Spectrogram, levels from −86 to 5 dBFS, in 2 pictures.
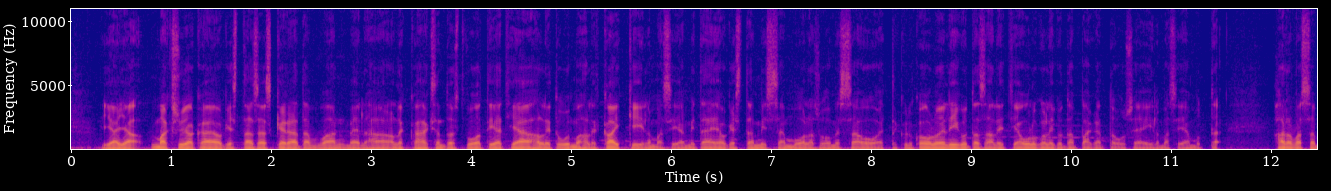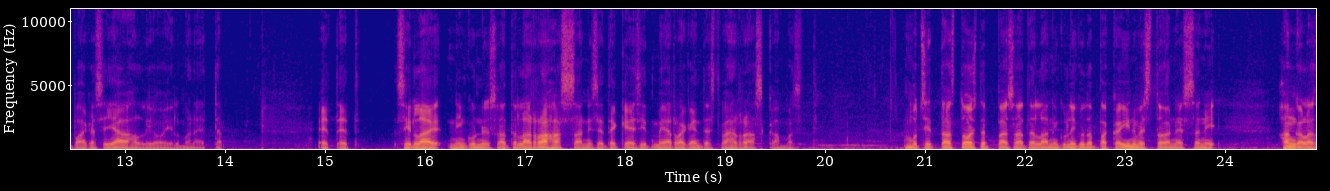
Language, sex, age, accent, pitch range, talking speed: Finnish, male, 50-69, native, 80-90 Hz, 160 wpm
